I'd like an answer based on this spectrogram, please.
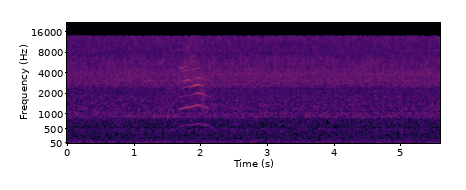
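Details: A Sphynx cat (Felis catus) gives a single short, rising-then-falling meow over a steady low rumble.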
